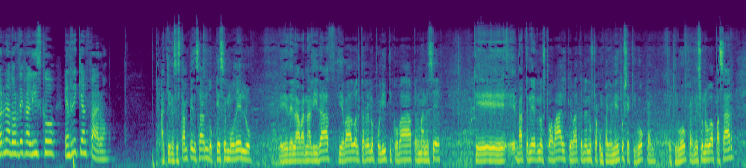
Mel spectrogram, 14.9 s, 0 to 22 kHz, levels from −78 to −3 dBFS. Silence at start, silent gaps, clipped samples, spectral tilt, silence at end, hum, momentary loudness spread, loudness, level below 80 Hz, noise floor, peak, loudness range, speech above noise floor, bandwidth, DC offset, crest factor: 0 s; none; under 0.1%; -5.5 dB/octave; 0 s; none; 8 LU; -12 LUFS; -38 dBFS; -43 dBFS; 0 dBFS; 3 LU; 32 dB; 14 kHz; under 0.1%; 12 dB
